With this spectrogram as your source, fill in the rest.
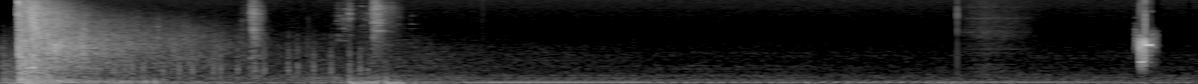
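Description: A tank cannon booms once at the start with a long rumbling decay, followed by softer thuds and a low mechanical drone, with a later sharp crack near the end, in what sounds like a game.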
